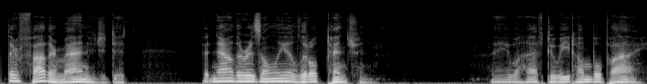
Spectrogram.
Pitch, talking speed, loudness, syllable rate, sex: 110 Hz, 175 wpm, -15 LUFS, 6.0 syllables/s, male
